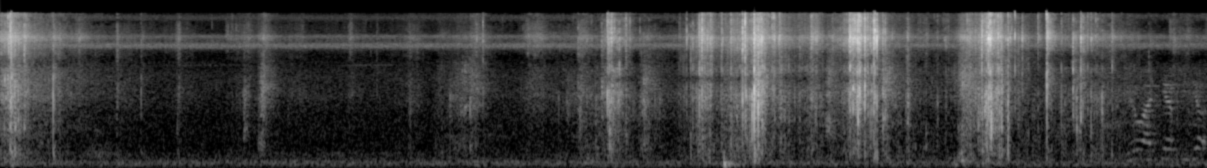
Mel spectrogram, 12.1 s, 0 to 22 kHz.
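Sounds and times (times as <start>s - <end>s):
dry fronds crackling and crunching: 0.0s - 0.7s, 5.6s - 12.0s.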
